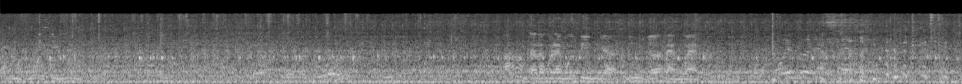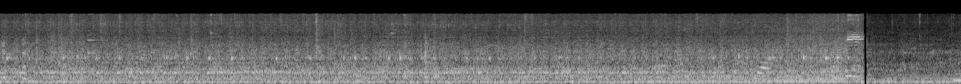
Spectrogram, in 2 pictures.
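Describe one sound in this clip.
A man chats and laughs nearby.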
